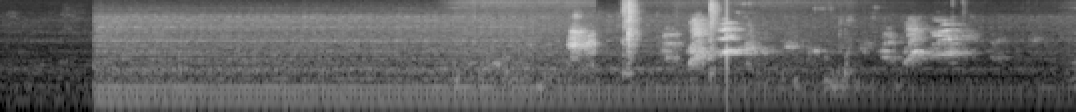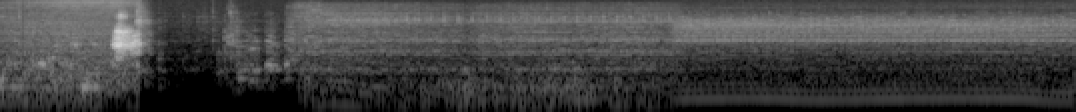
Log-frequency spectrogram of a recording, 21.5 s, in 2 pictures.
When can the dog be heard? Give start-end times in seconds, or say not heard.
4.5-12.2.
